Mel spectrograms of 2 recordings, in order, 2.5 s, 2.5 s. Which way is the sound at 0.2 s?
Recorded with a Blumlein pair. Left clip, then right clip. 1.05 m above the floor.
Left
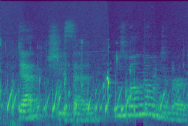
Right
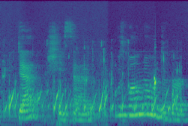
10° right.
